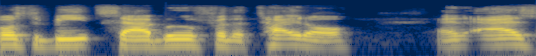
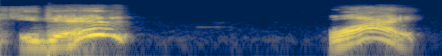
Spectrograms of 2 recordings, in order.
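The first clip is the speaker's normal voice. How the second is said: high rising question, then a drawn-out one; baffled surprise; 9 semitones higher, 4 dB louder, much slower than usual. Retold or imitated. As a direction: replay your own astonished reaction. Teller replays own baffled reaction.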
